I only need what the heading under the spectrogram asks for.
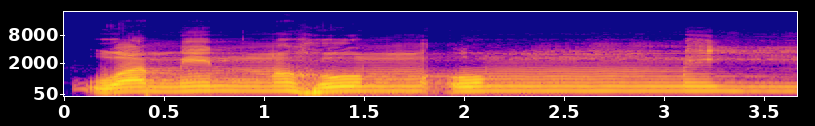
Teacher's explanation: Kemudian mim yang bertasydid dibaca gunnah ya, jadi didengungkan kadar 2 harokat. Mim dan nun ya yang bertasydid, dua huruf ini ketika bertasydid dia didengungkan.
